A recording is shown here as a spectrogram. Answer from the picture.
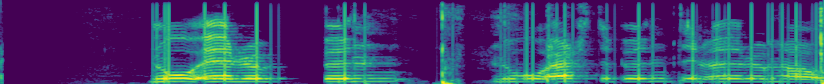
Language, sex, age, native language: Icelandic, male, 10, Icelandic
